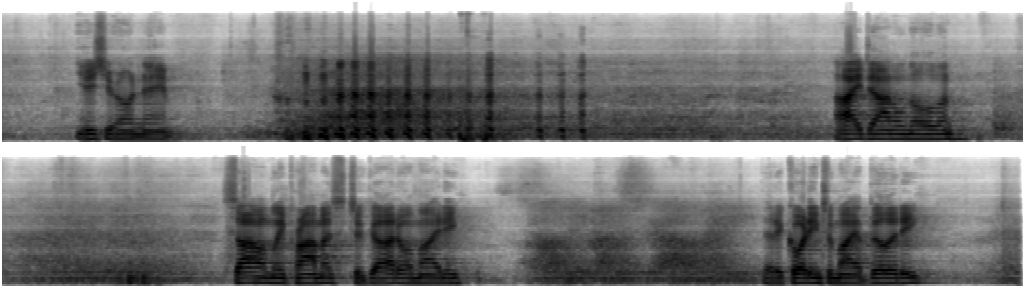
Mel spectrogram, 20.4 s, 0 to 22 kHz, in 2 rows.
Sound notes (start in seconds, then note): 2.6 laughter; 15.0 crowd; 19.6 crowd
